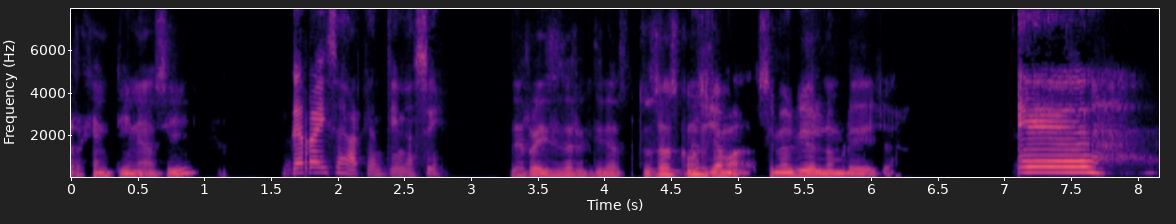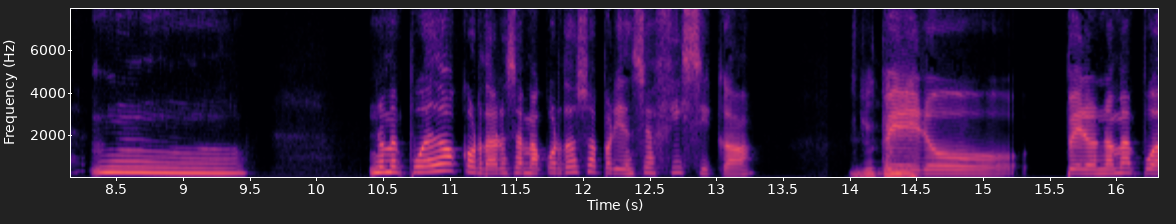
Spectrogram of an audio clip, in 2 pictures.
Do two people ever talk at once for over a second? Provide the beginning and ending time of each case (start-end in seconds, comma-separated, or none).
none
